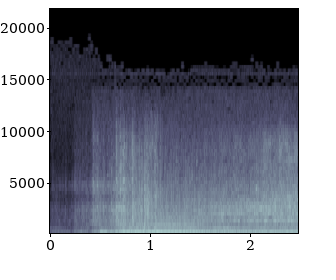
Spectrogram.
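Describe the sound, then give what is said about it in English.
A car pulls away from a gas station pump, its engine noise swelling quickly and then holding as a loud, steady rumble with broad road hiss. “She drives off.”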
